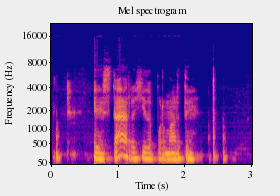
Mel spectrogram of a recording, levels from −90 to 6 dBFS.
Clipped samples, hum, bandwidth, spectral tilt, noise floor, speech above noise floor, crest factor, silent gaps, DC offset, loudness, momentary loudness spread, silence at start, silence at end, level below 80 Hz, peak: under 0.1%; none; 7.4 kHz; -6.5 dB/octave; -36 dBFS; 22 dB; 16 dB; none; under 0.1%; -16 LUFS; 15 LU; 0.05 s; 0.4 s; -46 dBFS; -2 dBFS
